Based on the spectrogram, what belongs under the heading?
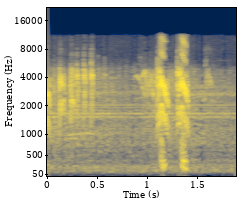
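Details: An osprey swoops to the nest at Dunrovin Ranch with a second fish on 23 April 2020. Quick stuttering high chirps are followed by two louder, harsh piercing notes close together, with a faint steady hum beneath.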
